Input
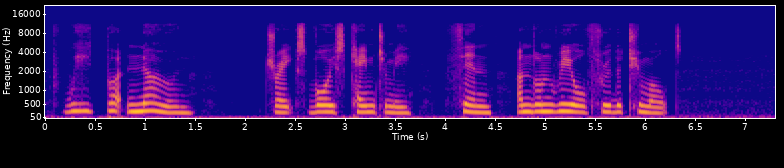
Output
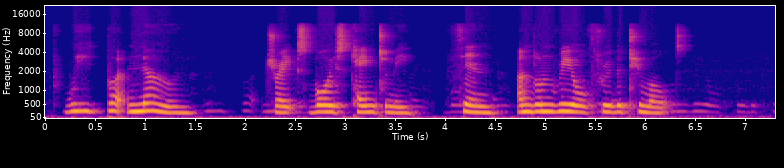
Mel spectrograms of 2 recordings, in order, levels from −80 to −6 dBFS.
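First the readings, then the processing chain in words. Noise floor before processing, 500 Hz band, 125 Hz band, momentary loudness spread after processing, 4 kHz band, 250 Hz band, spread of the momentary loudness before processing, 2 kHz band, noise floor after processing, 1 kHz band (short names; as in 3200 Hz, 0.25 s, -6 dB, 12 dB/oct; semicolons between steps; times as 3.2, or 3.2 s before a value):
-57 dBFS, +0.5 dB, n/a, 14 LU, +2.0 dB, 0.0 dB, 15 LU, +2.0 dB, -53 dBFS, +1.0 dB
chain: spectral trails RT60 0.33 s; modulation noise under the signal 31 dB; outdoor echo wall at 230 m, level -27 dB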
